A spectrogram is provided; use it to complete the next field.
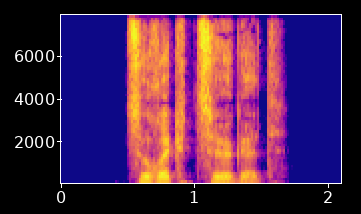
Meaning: second-person plural dependent subjunctive II of zurückziehen
- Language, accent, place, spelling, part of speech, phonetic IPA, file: German, Germany, Berlin, zurückzöget, verb, [t͡suˈʁʏkˌt͡søːɡət], De-zurückzöget.ogg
